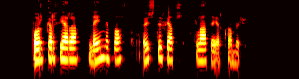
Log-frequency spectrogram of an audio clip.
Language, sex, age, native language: Icelandic, female, 20-29, Icelandic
